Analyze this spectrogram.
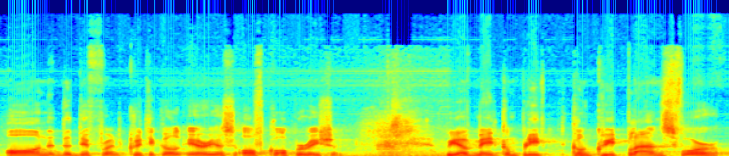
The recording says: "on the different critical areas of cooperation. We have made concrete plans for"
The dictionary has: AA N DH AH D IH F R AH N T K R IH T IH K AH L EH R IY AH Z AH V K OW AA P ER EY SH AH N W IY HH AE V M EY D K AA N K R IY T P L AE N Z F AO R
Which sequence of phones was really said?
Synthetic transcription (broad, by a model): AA N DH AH D IH F R AH N T K R IH T IH K AH L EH R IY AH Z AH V K OW AA P ER EY SH AH N W IY HH AE V M EY D K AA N K R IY T P L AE N S F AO R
